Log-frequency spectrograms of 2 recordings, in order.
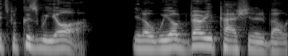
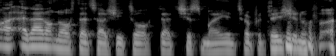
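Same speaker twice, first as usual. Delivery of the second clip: ordinary talk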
